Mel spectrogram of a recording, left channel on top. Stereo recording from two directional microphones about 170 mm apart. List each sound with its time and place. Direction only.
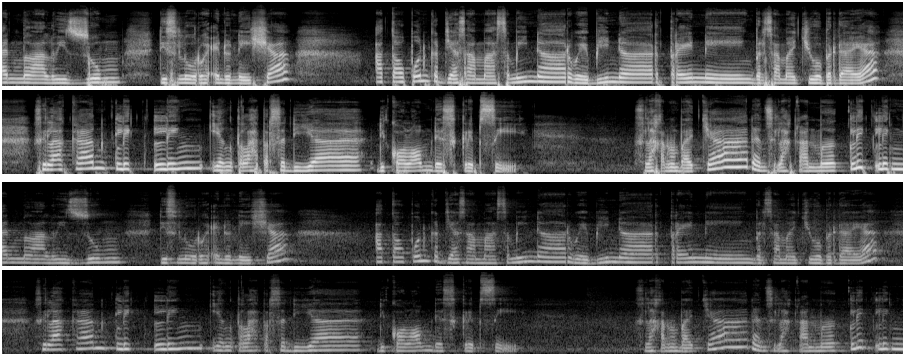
0.0 s a woman's voice: 55° left (ahead or behind)
15.4 s speech: 55° left (ahead or behind)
